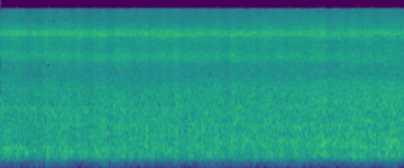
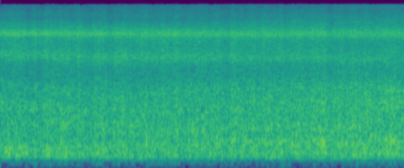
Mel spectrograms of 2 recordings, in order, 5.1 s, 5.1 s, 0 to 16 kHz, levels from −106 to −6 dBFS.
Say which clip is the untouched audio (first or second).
second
